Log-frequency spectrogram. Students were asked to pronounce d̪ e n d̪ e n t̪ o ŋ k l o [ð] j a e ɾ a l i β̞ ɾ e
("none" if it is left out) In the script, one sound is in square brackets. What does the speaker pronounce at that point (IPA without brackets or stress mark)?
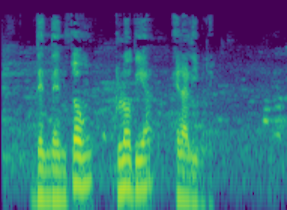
ð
